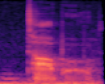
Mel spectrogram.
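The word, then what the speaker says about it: Thabo: If you put the H, then if you're white, you say my name perfectly. But without the H, it's a different story. So anyway. Yeah, soft B, hard B, Tabo and Tabo.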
